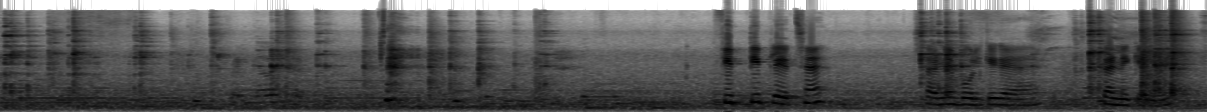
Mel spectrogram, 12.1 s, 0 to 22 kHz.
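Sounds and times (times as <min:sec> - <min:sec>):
glass dishes clinking: 0:00.0 - 0:05.7, 0:09.2 - 0:12.0
steady hum: 0:00.0 - 0:12.0.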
